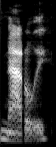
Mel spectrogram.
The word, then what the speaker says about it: Natalie: She was born in Australia, and her parents are Lynn and I almost said Natalia. It's not Natalia. It's Natalie. Lynn and Natalie.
